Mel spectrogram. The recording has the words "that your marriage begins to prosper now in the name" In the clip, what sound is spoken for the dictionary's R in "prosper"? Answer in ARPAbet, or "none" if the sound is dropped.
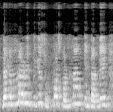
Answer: none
